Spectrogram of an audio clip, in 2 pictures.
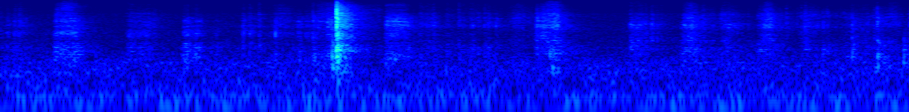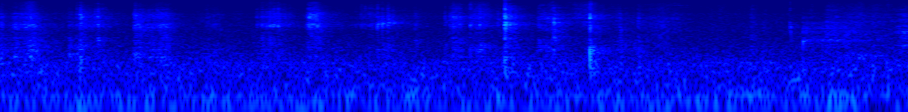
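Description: Scissors snip through fabric along a drawn line while making a dishtowel holder, a faint series of close, soft crisp cuts and rustles with one sharper snip.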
